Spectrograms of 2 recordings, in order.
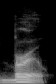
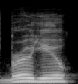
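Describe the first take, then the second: First: The name is said as one syllable. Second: The name is said as two syllables. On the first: "Brian told me it was just Brew" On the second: "If it's Brew you, I can go with that as well"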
